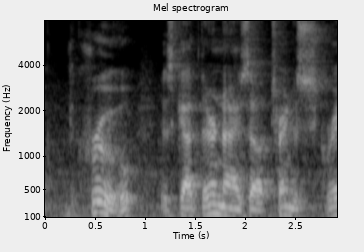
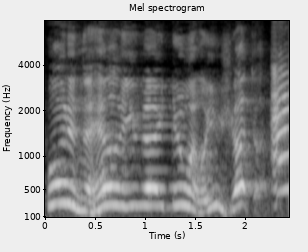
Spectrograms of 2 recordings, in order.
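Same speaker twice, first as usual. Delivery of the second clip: much higher, louder furious shout; angry neighbour yell; 10 dB louder than usual. Retold or imitated. The guy next door yelling at their noise, furious. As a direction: bellow at the noisy neighbours.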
